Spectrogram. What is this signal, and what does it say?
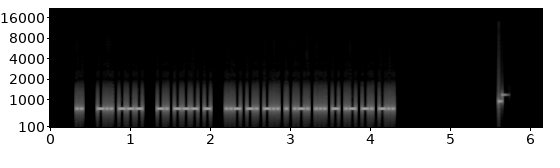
Morse code, heard as a keyed tone, about 44 wpm, 700 Hz. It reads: I DO NOT UNDERSTAND
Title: Sets of 4 Words 45wpm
